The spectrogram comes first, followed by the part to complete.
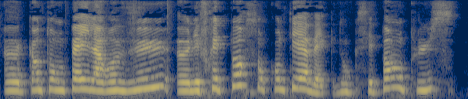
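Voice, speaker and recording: A woman's voice: on the high side, moderate pace. A middle-aged woman chatting casually to her viewers about embroidery magazines, hesitant and full of fillers. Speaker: embroidery vlogger. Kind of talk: casual chat to camera.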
